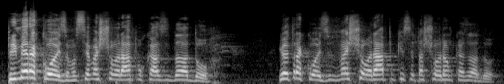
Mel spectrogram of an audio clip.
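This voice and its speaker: A male pastor preaching a sermon at a church service, animated and acting out a believer's complaints. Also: sits high, rapid-fire.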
